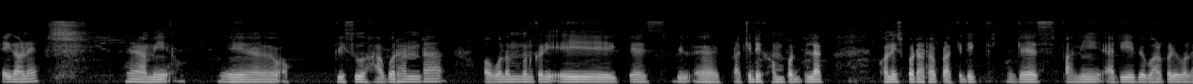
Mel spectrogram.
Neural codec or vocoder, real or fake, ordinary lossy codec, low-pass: none; real; none; none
